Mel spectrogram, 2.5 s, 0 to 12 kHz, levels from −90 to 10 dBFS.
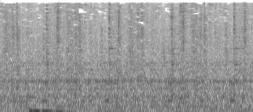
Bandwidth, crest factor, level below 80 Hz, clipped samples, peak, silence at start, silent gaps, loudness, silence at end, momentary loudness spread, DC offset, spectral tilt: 11.5 kHz; 18 dB; -42 dBFS; under 0.1%; -10 dBFS; 0 s; none; -27 LUFS; 0 s; 2 LU; under 0.1%; -2.5 dB/octave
